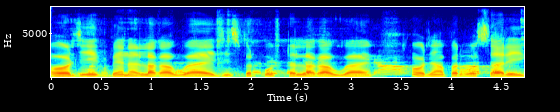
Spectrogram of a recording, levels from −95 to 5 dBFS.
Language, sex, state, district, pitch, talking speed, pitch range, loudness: Hindi, male, Chhattisgarh, Bastar, 105 Hz, 215 wpm, 105-110 Hz, -18 LUFS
